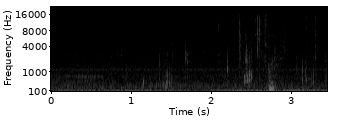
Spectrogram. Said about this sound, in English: Today, I have peach iced tea. I'm going to take a sip.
